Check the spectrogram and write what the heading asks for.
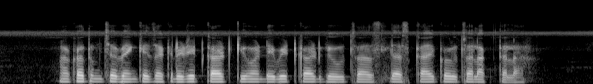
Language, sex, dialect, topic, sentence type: Marathi, male, Southern Konkan, banking, question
